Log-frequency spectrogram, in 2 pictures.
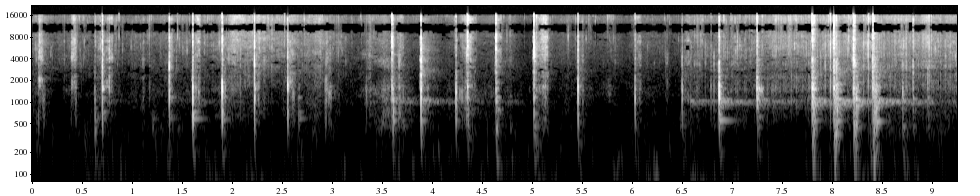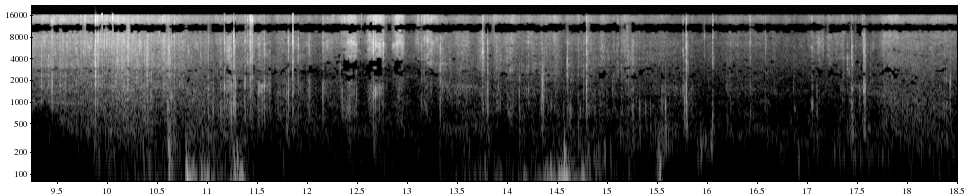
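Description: A metal spoon stirring and scraping ground beef in a stainless steel skillet over a campfire, with quick clicks and taps of spoon on pan and a brief metallic ring, over a light sizzle. About halfway through the stirring stops, leaving the faint sizzle and a couple of dull thumps.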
